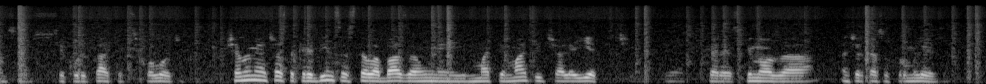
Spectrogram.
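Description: Noise suppressor artifacts run through the whole clip. The suppressor pulls the room noise, which sits about 13 dB under the speech, down by about 16 dB between phrases and lets it back up under them.

Speech cut by the noise suppressor occurs at 0.00–1.92 s, 2.69–3.03 s, 3.36–3.61 s, 5.33–5.57 s, 6.19–7.48 s and 8.10–9.03 s. Quiet speech was mistaken for noise and turned down by about 13 to 18 dB, so short pieces, the longest in the first stretch, sound swallowed.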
